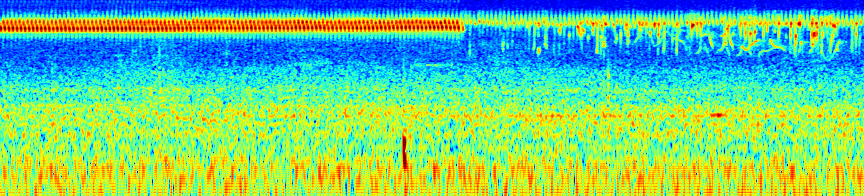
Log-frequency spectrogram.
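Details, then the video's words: Common grasshopper warbler's insect-like high reel lasting about four and a half seconds, then stopping abruptly, after which a chorus of varied chirping from other birds fills the rest. "Common Grasshopper Warbler Call"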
